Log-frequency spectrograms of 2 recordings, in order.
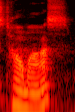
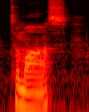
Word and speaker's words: Tomas: Saying, hey, what's up? My name's Tomas. Like, toes on your feet and moss on the trees. Tomas.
